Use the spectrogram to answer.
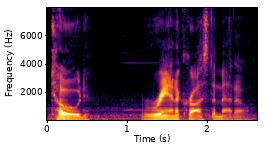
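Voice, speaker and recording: A man reading a children's storybook aloud as a librarian, with expressive, measured narration. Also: a bass voice, soft background music. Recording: clearly noisy background.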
